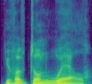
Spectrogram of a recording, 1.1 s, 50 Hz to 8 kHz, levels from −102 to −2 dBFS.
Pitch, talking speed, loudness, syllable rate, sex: 115 Hz, 210 wpm, -15 LUFS, 3.8 syllables/s, male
